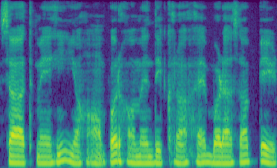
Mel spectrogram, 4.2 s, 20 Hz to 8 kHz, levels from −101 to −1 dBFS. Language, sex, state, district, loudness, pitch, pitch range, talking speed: Hindi, male, Himachal Pradesh, Shimla, -17 LUFS, 120 Hz, 115-135 Hz, 175 wpm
